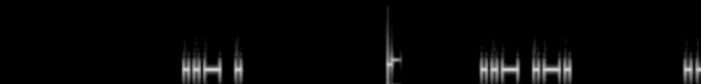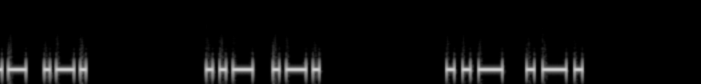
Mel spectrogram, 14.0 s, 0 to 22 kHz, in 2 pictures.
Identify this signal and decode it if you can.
Morse code, heard as a keyed tone, about 20 wpm, 700 Hz. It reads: UE UR UR UR UR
